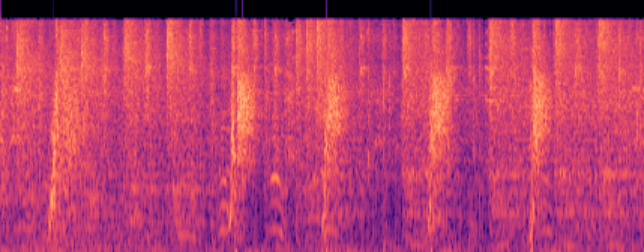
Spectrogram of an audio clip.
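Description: Dubbed film-fight sound effects of a belt used as a whip: five sharp swishing lashes, the last four about a second apart, as blows land in a beating.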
